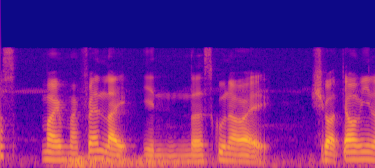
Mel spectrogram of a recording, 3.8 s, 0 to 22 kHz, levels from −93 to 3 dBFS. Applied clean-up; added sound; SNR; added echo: none; Thunder; 15 dB; none.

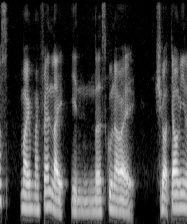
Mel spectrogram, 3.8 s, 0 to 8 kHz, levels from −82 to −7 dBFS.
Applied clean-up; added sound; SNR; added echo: neural mask model Resemble Enhance denoiser.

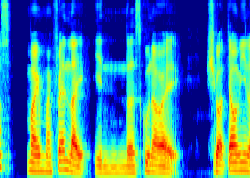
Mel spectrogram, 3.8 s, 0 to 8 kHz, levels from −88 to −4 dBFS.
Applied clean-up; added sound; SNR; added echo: none; none; none; none.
